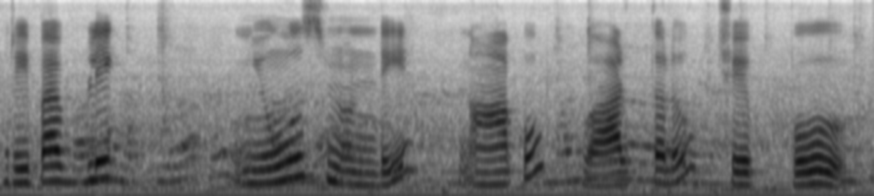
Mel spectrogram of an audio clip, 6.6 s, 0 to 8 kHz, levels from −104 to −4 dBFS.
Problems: continuous background conversations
